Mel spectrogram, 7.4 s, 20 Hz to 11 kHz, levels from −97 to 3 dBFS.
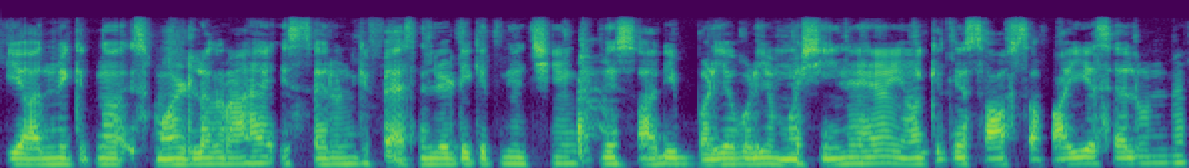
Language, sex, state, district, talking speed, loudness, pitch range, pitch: Hindi, male, Uttar Pradesh, Jyotiba Phule Nagar, 210 wpm, -17 LUFS, 110-120 Hz, 115 Hz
